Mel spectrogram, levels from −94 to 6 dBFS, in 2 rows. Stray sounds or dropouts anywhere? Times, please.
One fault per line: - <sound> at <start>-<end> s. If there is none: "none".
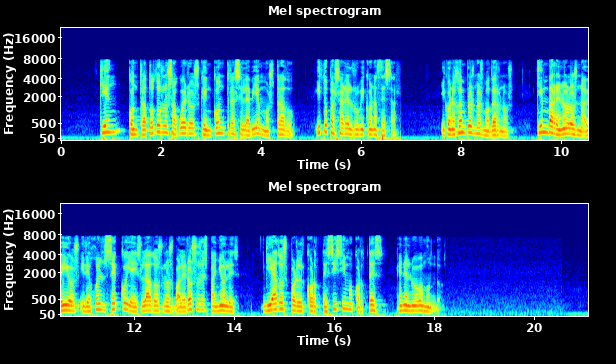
none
